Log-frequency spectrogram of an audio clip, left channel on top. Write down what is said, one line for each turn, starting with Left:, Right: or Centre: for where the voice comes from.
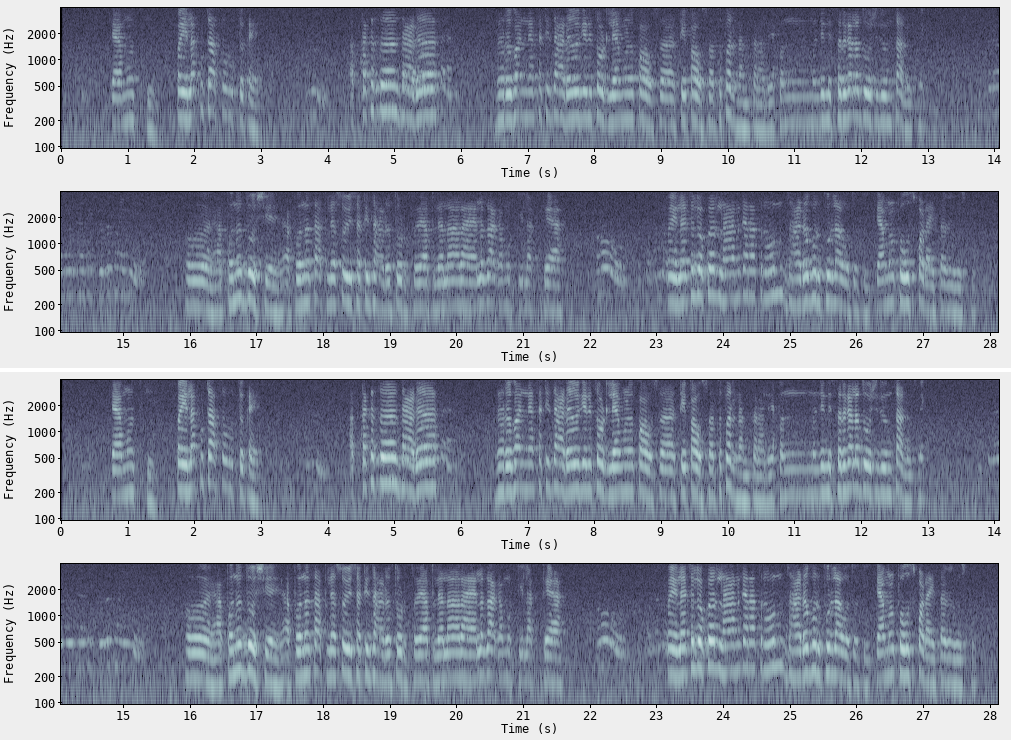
Left: म्हजे
Right: त्यामुळेच कि, पहिला कुठं असं होतं काय?
Left: हम्म
Right: आता
Left: आपण
Right: कसं
Left: जे निसर्गाबरोबर
Right: झाड घर
Left: कर
Right: बांधण्यासाठी झाडं वगैरे तोडल्यामुळे पावसा ते पावसाच परिणाम कराले आपण म्हणजे निसर्गाला दोष देऊन चालत नाही.
Left: निसर्गला दोष देण्याचा उपयोगच नाहीये.
Right: होय
Left: असं
Right: आपणच
Left: आहे हे
Right: दोषी
Left: सगळं
Right: आहे. आपणच आपल्या सोयीसाठी झाडं तोडतोय आपल्याला राहायला जागा मोठी लागते त्या
Left: हो हे सगळं लोकांच
Right: पहिल्याच
Left: यायचे
Right: लोक लहान घरात त राहून झाडं भरपूर लावत होती त्यामुळे पाऊस पडायचा व्यवस्थित.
